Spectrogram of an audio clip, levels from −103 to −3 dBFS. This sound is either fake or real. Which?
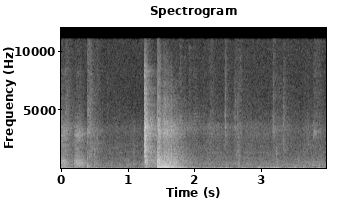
real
